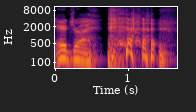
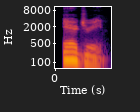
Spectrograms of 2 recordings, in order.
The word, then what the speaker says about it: Airdrie: guy Airdrie oh Andrew I've been saying air dry Andrew thanks so much for the Super Chat my name is pronounced Airdrie hopefully I remember I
